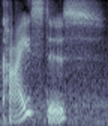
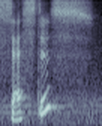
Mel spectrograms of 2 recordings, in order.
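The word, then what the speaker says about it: Caestus: and it hurts um it's cestus but there's a a in there next you're going to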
